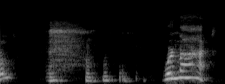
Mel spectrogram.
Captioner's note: chuckles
